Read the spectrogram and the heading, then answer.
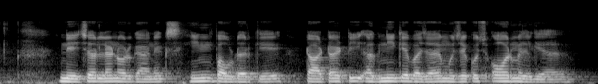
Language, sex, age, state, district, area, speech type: Hindi, male, 18-30, Madhya Pradesh, Jabalpur, urban, read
